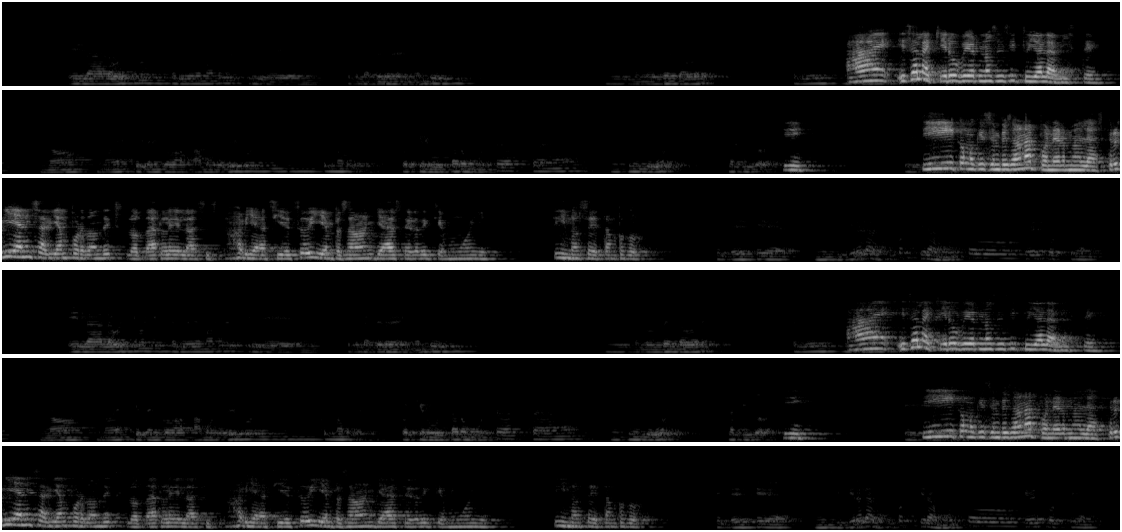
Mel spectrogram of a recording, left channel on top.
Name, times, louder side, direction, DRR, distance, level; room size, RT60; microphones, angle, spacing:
voice 1, 0.6-3.2 3.5-4.6 6.0-7.1 7.9-8.8 11.5-14.9 15.2-17.9 18.4-19.0 20.2-20.8 29.3-30.2 30.5-33.3, right 1 dB, 80° right, 7.5 m, -56 dB
voice 2, 8.4-11.0 19.0-19.2 20.4-24.3 24.6-27.2 27.9-28.8, left 4 dB, 90° left, 1.2 m, -30 dB
29.5 x 14.0 x 3.5 m
head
